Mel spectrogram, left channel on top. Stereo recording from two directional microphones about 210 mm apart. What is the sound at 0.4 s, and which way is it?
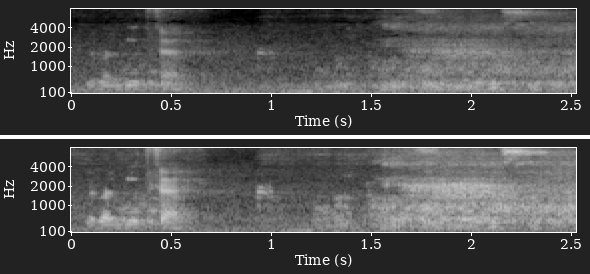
Speech, 15° right (ahead or behind).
